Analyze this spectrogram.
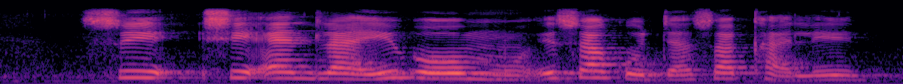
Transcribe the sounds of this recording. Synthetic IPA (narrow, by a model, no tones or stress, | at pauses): ʃiʔɛnd͡ɮaɦiβomɔʔiʂakʼud͡ʒaʂakʰaleːni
